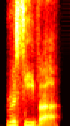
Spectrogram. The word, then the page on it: receiver: Indian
